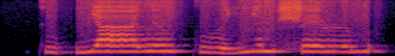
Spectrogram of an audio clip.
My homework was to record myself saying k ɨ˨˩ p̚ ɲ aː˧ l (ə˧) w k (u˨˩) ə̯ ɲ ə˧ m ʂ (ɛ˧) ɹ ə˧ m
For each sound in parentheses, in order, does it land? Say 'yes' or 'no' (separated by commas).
yes, yes, yes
